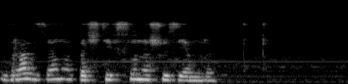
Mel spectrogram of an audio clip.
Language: Russian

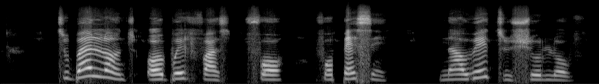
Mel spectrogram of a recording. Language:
Nigerian Pidgin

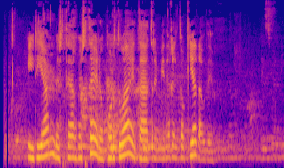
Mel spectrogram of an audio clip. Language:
Basque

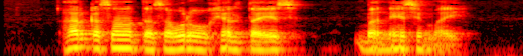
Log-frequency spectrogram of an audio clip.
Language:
Dameli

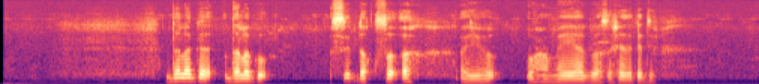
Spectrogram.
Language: Somali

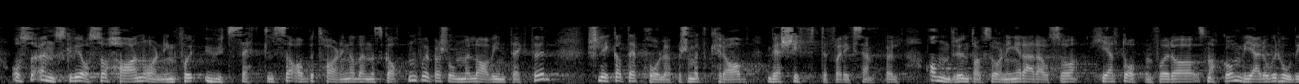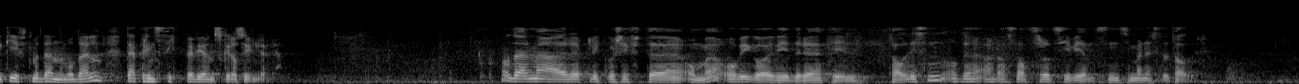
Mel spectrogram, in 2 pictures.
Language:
Norwegian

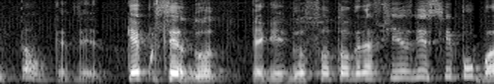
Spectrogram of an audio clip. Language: Portuguese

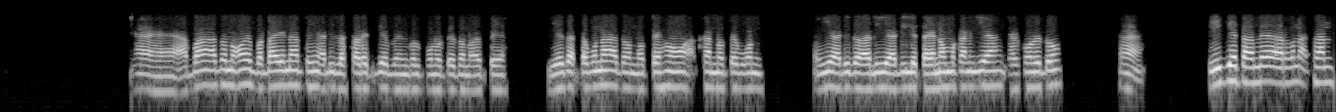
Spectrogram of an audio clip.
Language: Santali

